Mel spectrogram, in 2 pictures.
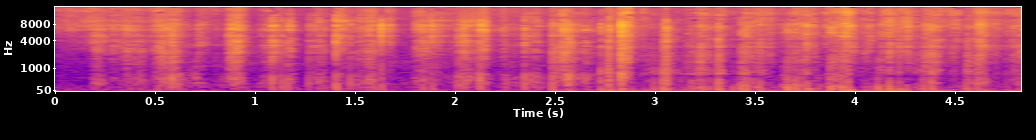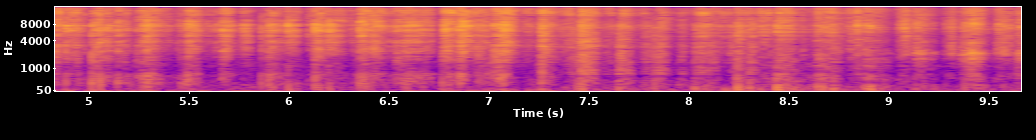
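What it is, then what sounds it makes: Wooden incense holder. A long, flat, solid wooden incense holder with brass star inlays, held in one hand, is tapped rapidly with fingertips and nails. The result is a dense, steady stream of short, dry wooden clicks and knocks that lasts the whole clip, with no pauses or ringing between taps.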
